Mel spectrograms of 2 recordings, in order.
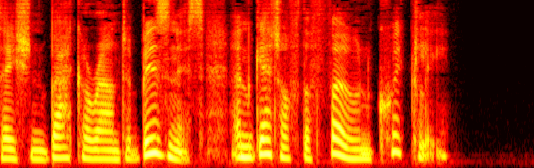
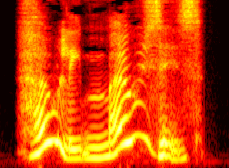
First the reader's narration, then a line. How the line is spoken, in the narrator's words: Kate exclaims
